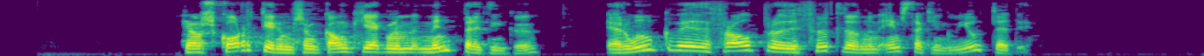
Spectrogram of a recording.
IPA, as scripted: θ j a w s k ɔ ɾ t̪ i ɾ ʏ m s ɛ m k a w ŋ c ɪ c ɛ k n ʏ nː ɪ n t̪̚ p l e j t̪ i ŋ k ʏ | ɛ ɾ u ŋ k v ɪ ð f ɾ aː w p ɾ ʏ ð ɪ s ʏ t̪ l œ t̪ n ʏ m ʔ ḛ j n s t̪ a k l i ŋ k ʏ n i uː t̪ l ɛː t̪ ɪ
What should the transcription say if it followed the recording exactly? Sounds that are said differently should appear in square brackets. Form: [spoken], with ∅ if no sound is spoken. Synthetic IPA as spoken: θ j a w s k ɔ ɾ t̪ i ɾ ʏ m s ɛ m k a w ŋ c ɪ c ɛ k n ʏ [mː] ɪ n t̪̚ p [ɾ] e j t̪ i ŋ k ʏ | ɛ ɾ u ŋ k v ɪ ð f ɾ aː w p ɾ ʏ ð ɪ [f] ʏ t̪ l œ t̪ n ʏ m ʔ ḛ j n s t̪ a k l i ŋ k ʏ [m] i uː t̪ l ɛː t̪ ɪ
